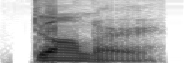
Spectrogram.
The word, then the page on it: dollar: American English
